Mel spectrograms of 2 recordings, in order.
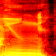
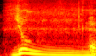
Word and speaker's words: Jung: Sorry, yeah. Jung. – Jung. – It's spelled J-U-N-G.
